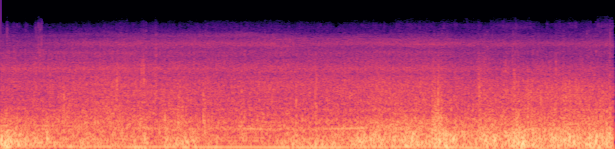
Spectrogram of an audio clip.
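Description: A vehicle engine rumbles as it drives slowly over a bumpy dirt track.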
